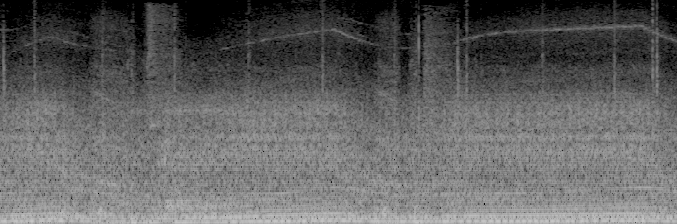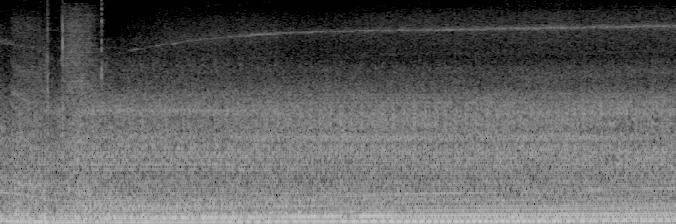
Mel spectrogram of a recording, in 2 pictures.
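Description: A truck's diesel engine rumbles steadily and shifts in pitch as it changes gear.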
